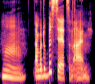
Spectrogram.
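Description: A woman's voice: lowish voice, a little fast, creaky, no echo, clean studio sound. A woman, narrating a scripted podcast as its host.

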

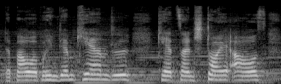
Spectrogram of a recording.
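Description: A woman playing a defiant, quick-witted young inn heiress with a Bavarian accent in a radio drama. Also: medium pitch, little pitch movement, natural voice. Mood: cheeky, argumentative. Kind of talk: German radio drama acting. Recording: faint music behind.

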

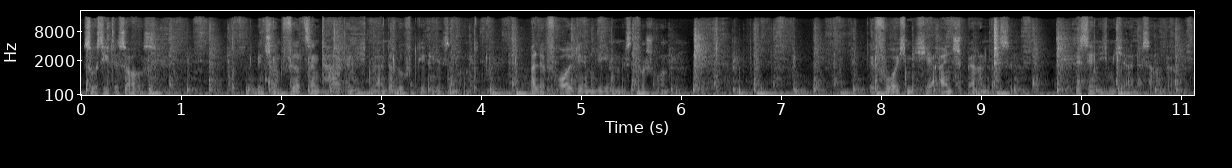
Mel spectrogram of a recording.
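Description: A man playing an earnest, dreamy inventor confined to an institution, reading his writings in a deliberate, formal way. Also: low voice, natural voice. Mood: despairing. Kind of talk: scripted literary reading over music. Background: music.

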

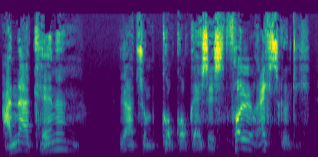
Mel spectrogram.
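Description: An actor playing a grumpy, impatient older gentleman, blustering and indignant in a German audio drama. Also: medium pitch, sing-song, unhurried, full character voice. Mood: irritated, indignant.

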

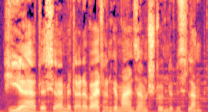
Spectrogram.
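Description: An actor playing a persuasive, subtly manipulative counsellor in a radio drama. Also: male voice, medium pitch, brisk, creaky, a bit bright, faint music behind. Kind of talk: naturalistic radio drama acting.

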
